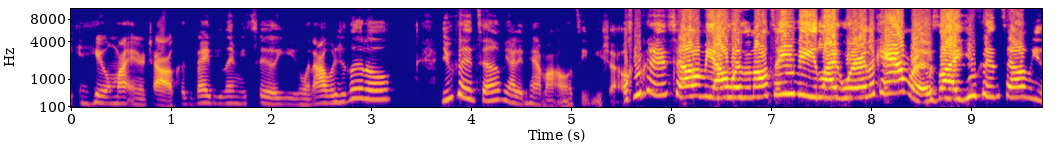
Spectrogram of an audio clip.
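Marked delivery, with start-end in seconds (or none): 5.6-9.7 high, loud, fast delighted boasting; excited. Retold or imitated. Recalling her childhood sure she was on TV, loud and thrilled. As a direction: belt it out like a kid sure she's a star. Bragging about childhood TV fantasy.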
